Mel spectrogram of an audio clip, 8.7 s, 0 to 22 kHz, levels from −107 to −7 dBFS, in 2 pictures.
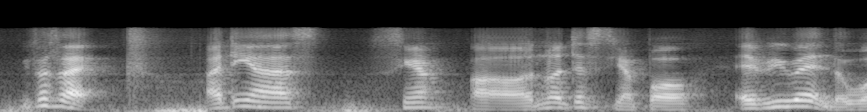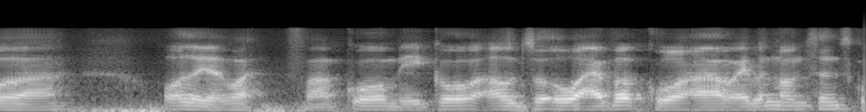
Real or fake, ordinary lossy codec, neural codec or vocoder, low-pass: fake; none; codec, 16 kHz, about 1 kbps, DyCAST, with the encoder's durations; none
